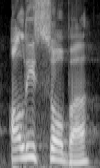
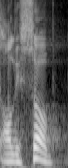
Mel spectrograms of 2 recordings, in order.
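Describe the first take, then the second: First: Soba in two syllables, SO-buh; corrected name Soba, ending on a vowel. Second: Clipped-off name Sob, no "ah" after it; insisting on SOB. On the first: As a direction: say Soba with an "uh" after the b. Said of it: "But it's pronounced Soba". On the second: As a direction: Sob as one syllable, ending on the b. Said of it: "No, no, no, it's Ali Sob". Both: Shown as a demonstration.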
